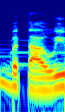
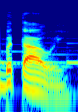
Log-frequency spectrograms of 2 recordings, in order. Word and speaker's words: Betawi: Berasal dari kata Batavia, yang lama-kelamaan berubah menjadi Batavi, kemudian berubah menjadi Betawi. Pengucapan Betawi sendiri disesuaikan dengan lidah masyarakat lokal yang kesulitan mengucapkan kata Batavi.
